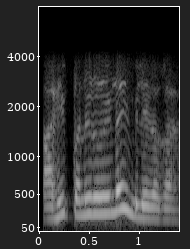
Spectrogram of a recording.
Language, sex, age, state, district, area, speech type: Hindi, male, 30-45, Uttar Pradesh, Chandauli, rural, conversation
